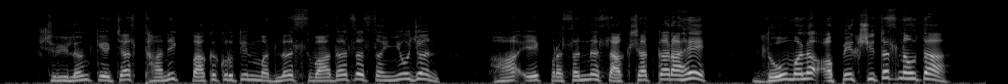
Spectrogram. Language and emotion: Marathi, surprised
